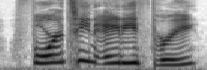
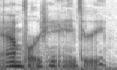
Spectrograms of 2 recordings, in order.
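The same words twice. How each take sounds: First: High, drawn-out mock yell; high, loud retold scream; imitated scream. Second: Said in the usual way. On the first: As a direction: call out the number like an irate cashier. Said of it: "she screams and goes". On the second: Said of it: "This is me, by the way".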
